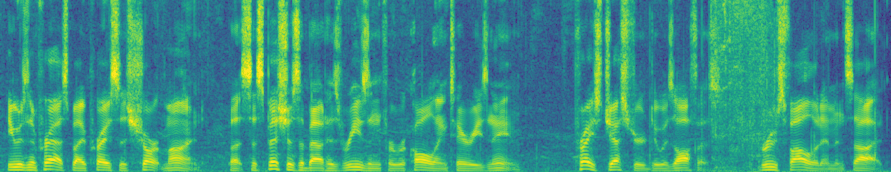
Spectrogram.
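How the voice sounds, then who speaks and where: Low-pitched male story narrator. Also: normal speed, a little hiss or hum.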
